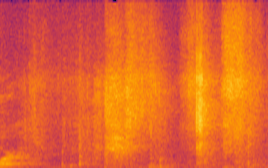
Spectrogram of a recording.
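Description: Cardboard flaps of a large shipping box being pulled open, scraping and rustling with a few sharp crackles, starting about half a second in.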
